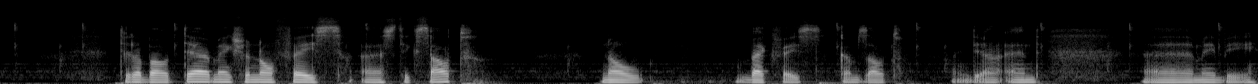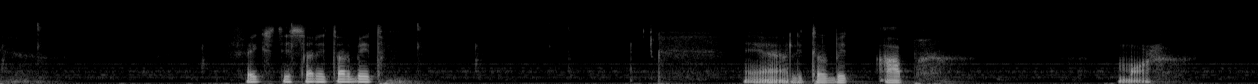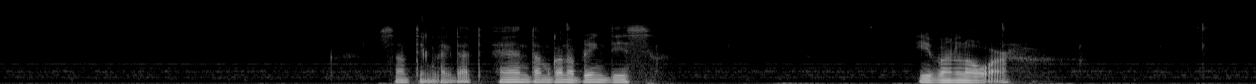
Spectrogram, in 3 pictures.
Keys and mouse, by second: 1.3-2.1 middle drag, 4.1-4.9 middle drag, 8.5-10.0 middle drag, 14.7 middle click, 31.0-32.0 alt+middle drag, 33.8 a.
